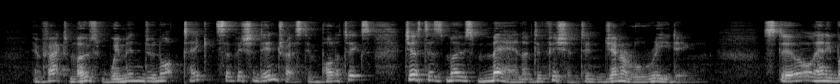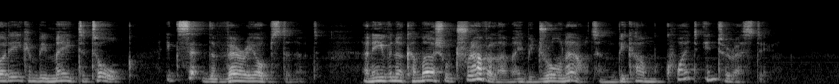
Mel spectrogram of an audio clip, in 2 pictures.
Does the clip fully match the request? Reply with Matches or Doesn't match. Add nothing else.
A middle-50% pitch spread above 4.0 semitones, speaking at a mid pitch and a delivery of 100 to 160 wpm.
Matches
